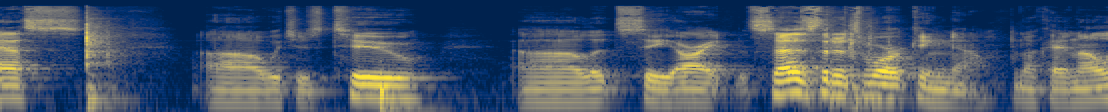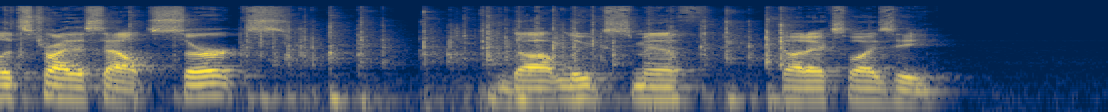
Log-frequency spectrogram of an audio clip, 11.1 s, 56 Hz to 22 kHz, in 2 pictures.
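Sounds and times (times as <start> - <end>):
man speaking: 1.0 - 7.1, 7.9 - 10.4.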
